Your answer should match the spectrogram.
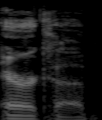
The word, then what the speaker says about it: Eureka: on a series called Erica 7 now ER 7 no no Eureka 7 Eureka 7 Erica 7 I don't know they pronounced as Erica so anyways it was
